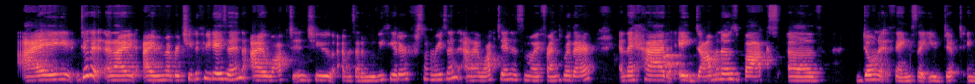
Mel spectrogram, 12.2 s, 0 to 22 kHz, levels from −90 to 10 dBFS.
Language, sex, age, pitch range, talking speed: English, female, 20-39, 200-265 Hz, 235 wpm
